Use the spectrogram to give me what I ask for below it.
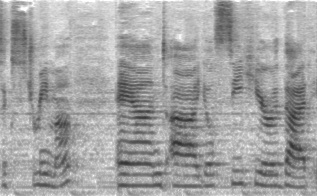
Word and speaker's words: Xtrema: I believe I'm pronouncing that correctly. It's Xtrema.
